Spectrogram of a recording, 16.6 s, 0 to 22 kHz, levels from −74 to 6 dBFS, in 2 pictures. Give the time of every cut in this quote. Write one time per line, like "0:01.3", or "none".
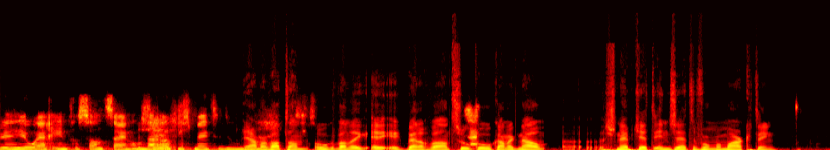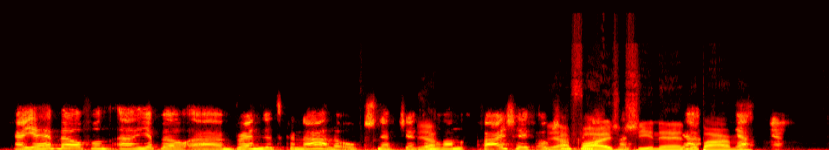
0:11.9
0:15.3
